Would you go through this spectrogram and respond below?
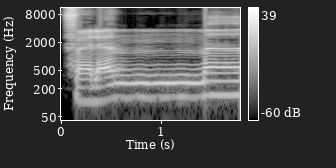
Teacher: লাম মিমের সাথে যুক্ত হয়ে মে গুন্না হবে, মা তিন আলিফ লম্বা হবে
